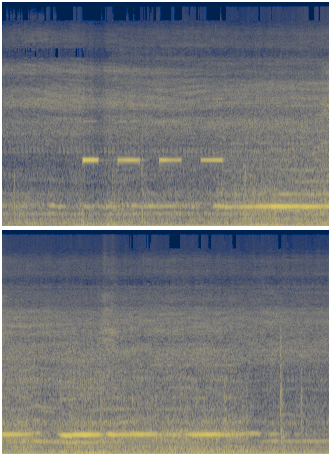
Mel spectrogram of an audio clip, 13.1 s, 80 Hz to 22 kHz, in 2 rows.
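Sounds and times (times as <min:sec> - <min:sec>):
diesel engine running: 0:00.0 - 0:13.0
steady whine: 0:00.0 - 0:13.0
backup alarm beeping: 0:01.6 - 0:04.4.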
